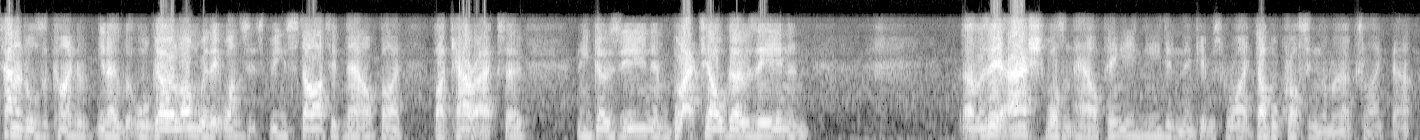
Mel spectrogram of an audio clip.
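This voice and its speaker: A man's voice: mid-range voice, normal speed. British man on a muffled, noisy webcam recording. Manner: chatty, informal, conversational asides to the viewer. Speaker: game master recapping his tabletop session. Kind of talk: casual vlog storytelling. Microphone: webcam microphone. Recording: muffled webcam audio with clear noise.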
